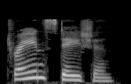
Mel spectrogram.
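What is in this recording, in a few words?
"train station", British English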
